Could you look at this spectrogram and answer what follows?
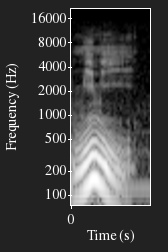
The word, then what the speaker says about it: MI3E: ミミーっていうポータルサイトなんですけどね、 MI3E3 は数字の 3 ね、 MI3E と書いてミミーっていう風な発音の仕方をするらしいんですけれども、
